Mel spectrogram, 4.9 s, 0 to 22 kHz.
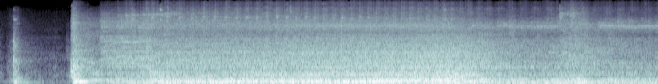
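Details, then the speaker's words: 1961 VW Beetle after timing, tune-up and adjustable pushrod tubes, morning cold start: a quick crank, then it catches at once and holds a fast even choke idle that comes off high choke quickly. A healthy cold start. "Came off the high choke really quick."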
